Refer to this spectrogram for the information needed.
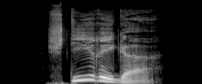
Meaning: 1. comparative degree of stierig 2. inflection of stierig: strong/mixed nominative masculine singular 3. inflection of stierig: strong genitive/dative feminine singular
- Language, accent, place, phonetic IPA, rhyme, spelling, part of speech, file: German, Germany, Berlin, [ˈʃtiːʁɪɡɐ], -iːʁɪɡɐ, stieriger, adjective, De-stieriger.ogg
